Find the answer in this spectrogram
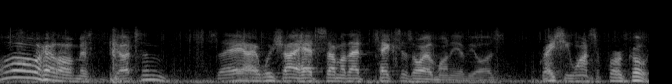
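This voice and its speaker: A man's voice swings widely in loudness. There is noticeable background noise. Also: moderate pace. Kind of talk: scripted radio comedy dialogue. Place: studio. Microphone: old recording.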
